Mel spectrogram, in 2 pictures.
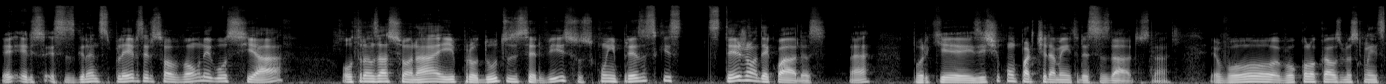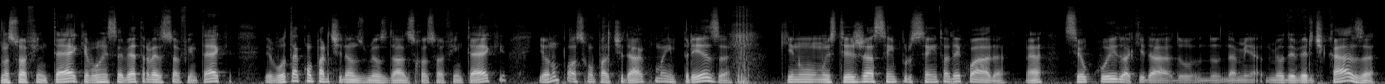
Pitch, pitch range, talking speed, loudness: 110 Hz, 95-125 Hz, 180 wpm, -20 LUFS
